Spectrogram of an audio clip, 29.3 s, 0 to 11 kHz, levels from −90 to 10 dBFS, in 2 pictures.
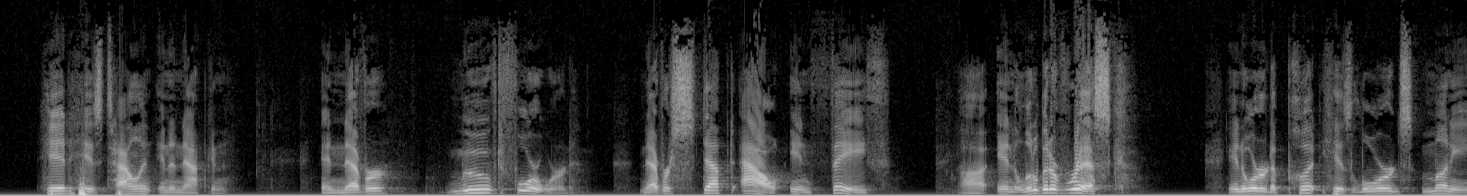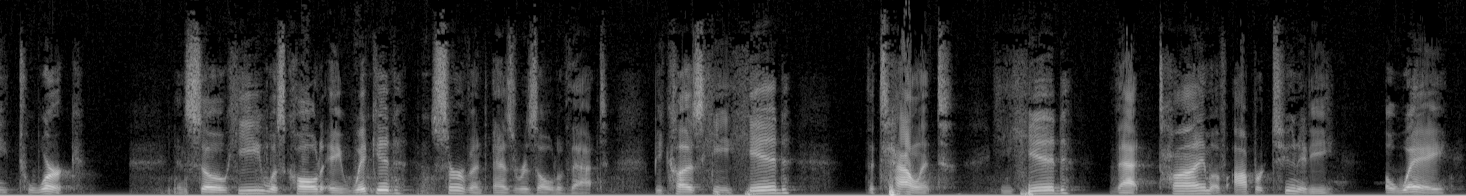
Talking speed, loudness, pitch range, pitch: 115 wpm, -19 LUFS, 115-170 Hz, 145 Hz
